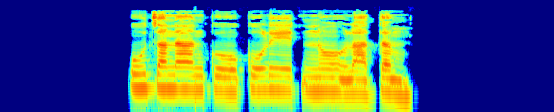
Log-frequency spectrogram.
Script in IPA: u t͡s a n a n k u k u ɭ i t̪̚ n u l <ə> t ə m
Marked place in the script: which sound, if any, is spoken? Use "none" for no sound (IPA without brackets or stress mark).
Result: a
